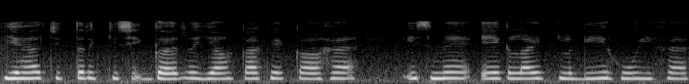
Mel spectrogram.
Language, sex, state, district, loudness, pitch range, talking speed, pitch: Hindi, female, Haryana, Charkhi Dadri, -18 LUFS, 270-280 Hz, 120 wpm, 275 Hz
